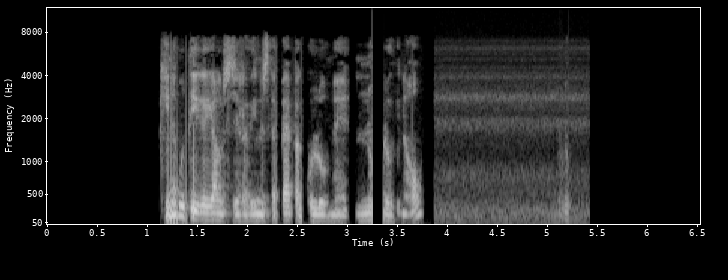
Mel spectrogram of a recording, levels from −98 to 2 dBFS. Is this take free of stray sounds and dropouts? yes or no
no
